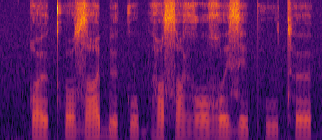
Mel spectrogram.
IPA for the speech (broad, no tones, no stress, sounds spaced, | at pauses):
qʷ œ kʰ u zˤ e ɓ ø k o bʱ ə sˤ ɛ ɣ ɔ ʁʷ e z e pʰ u tʰ œ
